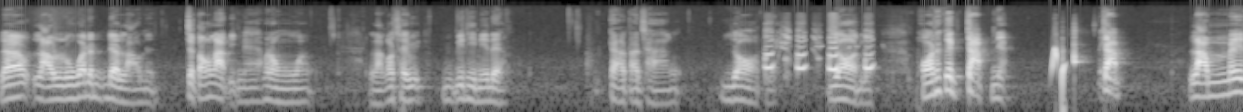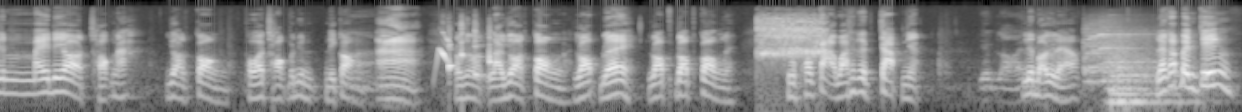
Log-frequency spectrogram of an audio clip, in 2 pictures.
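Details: Thai speaker from a group of people who stutter, heard during a challenge game, with word and part-word repetitions; stuttering.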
